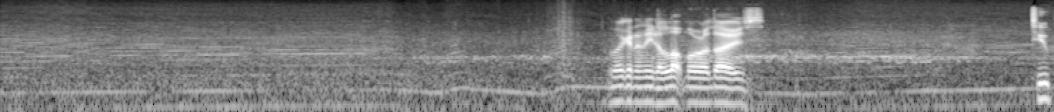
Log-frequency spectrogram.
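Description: A racing car engine drones steadily as it is driven.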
